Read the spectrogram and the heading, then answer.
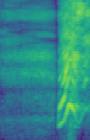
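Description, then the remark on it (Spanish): A single loud sneeze: a brief drawn-in breath builds up, then breaks into a sharp, explosive burst that trails off quickly. No one speaks. “Jesús te ampare.”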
